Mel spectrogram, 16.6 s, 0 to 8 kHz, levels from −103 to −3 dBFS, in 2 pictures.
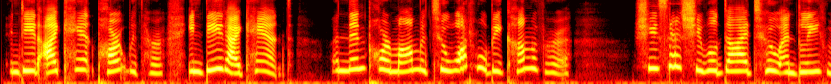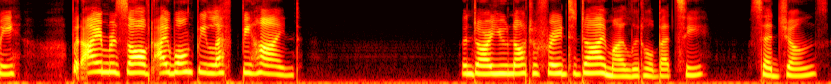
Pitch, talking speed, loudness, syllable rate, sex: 300 Hz, 170 wpm, -22 LUFS, 5.2 syllables/s, female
